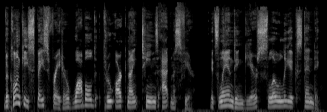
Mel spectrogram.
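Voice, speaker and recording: A man's voice: mid-range voice, measured pace, a little mellow, no echo, clean studio sound. A man hosting a children's story podcast, reading scripted narration.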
